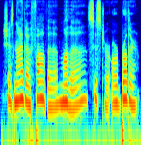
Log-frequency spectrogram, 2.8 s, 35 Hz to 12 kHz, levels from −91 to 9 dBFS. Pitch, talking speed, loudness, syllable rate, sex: 195 Hz, 170 wpm, -16 LUFS, 4.8 syllables/s, female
